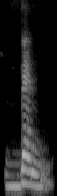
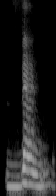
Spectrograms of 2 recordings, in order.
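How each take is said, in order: No difference in how they are said.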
